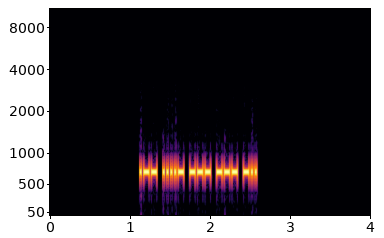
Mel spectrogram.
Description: Morse code, heard as a keyed tone, about 52 wpm, 700 Hz. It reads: W4OOD
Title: USA Call Signs - 5 Characters - Repeated 2x - 50wpm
